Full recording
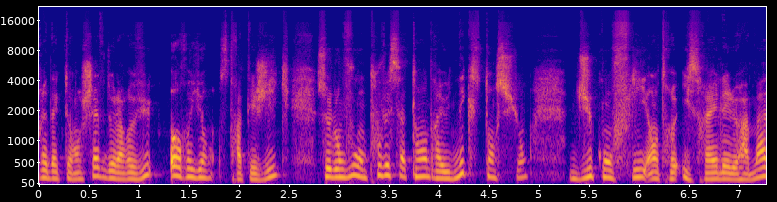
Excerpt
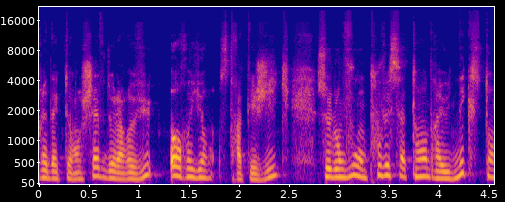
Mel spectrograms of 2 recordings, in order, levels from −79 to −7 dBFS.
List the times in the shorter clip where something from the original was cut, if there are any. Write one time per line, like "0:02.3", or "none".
none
